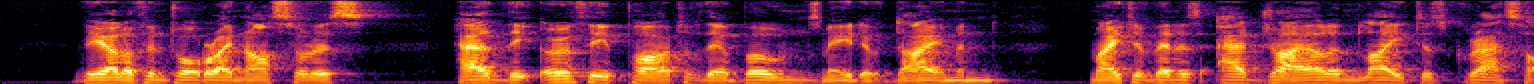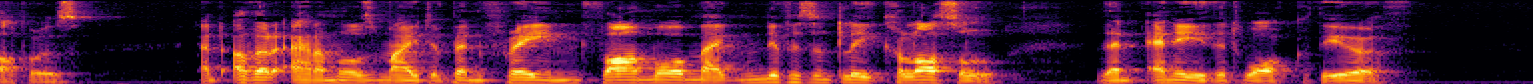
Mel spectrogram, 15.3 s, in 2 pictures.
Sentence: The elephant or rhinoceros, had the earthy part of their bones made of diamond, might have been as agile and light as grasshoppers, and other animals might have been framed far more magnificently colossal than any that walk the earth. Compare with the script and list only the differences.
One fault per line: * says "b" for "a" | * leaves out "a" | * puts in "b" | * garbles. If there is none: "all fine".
all fine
